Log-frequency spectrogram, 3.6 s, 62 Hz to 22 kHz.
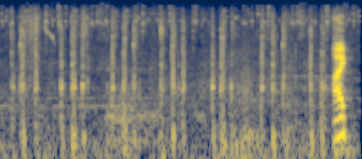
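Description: Horse hooves clip-clopping at a steady trot through a town in The Witcher 3, a continuous rhythmic patter under game music and ambience, closing with a brief louder whinny-like cry near the end.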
